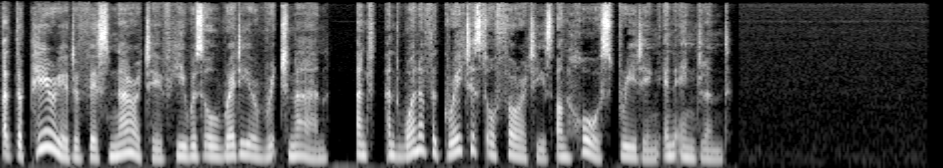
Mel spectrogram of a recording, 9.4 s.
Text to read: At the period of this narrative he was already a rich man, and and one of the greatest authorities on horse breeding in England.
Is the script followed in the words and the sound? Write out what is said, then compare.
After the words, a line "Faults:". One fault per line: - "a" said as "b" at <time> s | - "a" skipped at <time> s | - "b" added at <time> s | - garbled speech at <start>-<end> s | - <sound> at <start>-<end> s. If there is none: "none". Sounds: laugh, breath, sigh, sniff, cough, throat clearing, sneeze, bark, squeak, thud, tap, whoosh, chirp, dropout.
At the period of this narrative he was already a rich man, and and one of the greatest authorities on horse breeding in England.
Faults:
none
